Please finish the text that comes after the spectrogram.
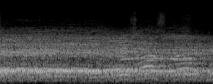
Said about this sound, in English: They'll, they'll, not, they'll not be cheering in a moment, Mr Speaker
